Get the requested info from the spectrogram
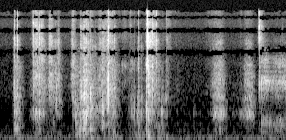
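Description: Page of a picture book being turned by hand: faint paper rustling and scraping in a series of short soft swishes, the loudest a little past the middle.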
